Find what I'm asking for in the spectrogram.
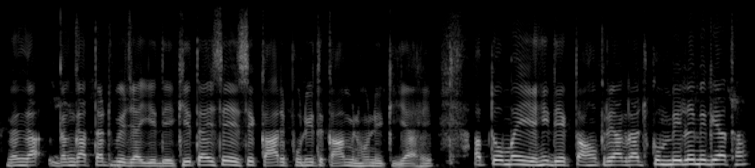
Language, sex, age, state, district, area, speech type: Hindi, male, 60+, Uttar Pradesh, Jaunpur, urban, spontaneous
